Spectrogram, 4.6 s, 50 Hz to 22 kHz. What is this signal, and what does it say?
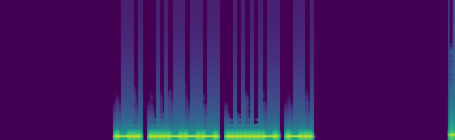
Morse code, heard as a keyed tone, about 28 wpm, 700 Hz. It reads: N24N
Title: Common Cut Numbers - 4-Digit 28wpm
